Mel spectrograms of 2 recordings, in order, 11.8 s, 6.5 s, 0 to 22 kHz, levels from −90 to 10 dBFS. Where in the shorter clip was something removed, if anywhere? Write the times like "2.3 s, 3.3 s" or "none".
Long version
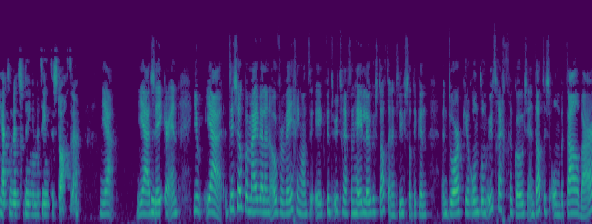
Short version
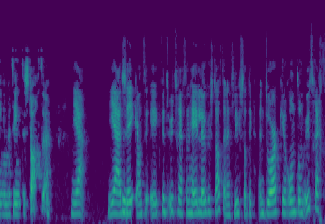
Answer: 2.7 s, 5.1 s

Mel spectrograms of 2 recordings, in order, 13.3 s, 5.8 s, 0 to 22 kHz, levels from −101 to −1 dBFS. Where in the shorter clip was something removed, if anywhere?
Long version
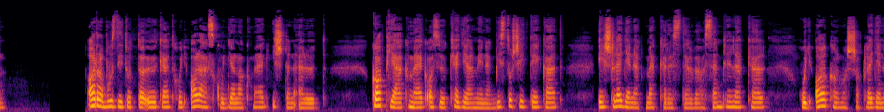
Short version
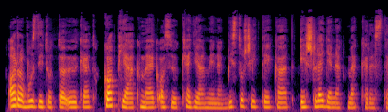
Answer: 1.4 s, 4.5 s

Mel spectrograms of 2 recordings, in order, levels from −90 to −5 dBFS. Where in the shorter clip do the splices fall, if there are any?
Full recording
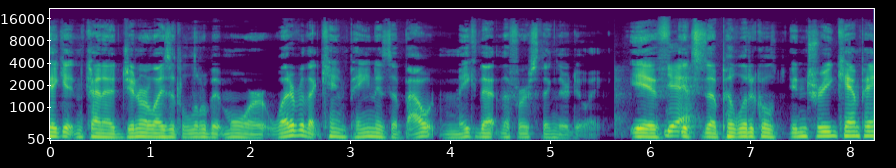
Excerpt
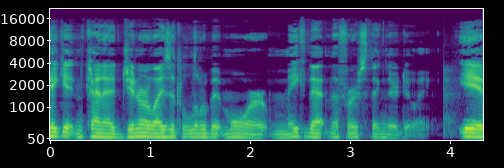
2.2 s

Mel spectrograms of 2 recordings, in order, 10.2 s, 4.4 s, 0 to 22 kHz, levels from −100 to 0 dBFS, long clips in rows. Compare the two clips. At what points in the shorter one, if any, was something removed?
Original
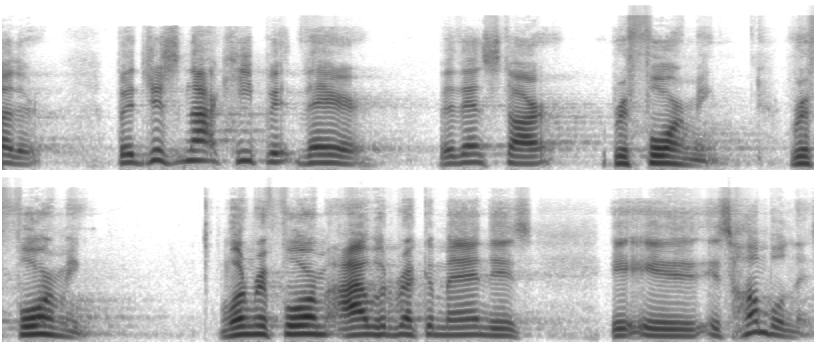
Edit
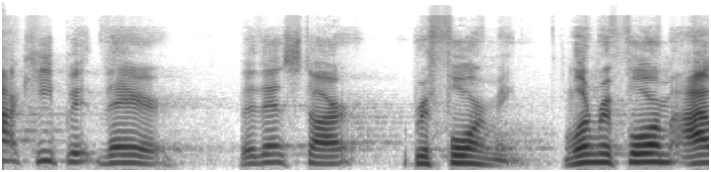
3.5 s

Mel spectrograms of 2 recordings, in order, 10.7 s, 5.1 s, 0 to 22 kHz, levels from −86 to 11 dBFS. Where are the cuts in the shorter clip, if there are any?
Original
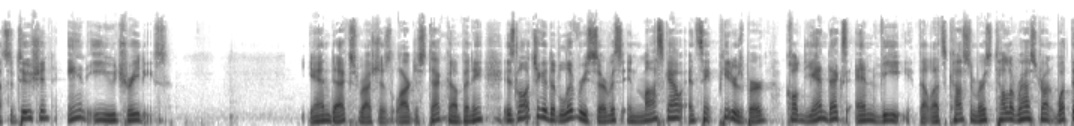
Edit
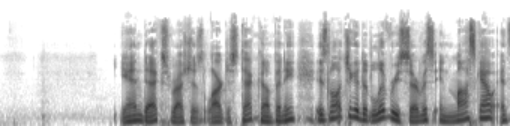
none

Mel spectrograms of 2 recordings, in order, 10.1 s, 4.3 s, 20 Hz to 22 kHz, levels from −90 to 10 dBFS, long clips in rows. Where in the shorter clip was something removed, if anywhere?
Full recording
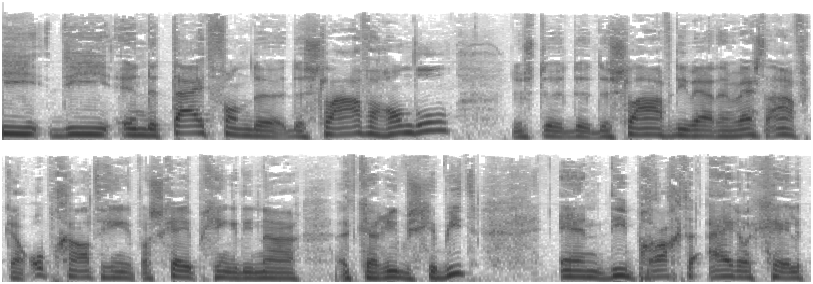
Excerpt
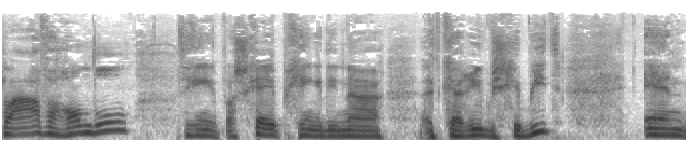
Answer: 1.1 s

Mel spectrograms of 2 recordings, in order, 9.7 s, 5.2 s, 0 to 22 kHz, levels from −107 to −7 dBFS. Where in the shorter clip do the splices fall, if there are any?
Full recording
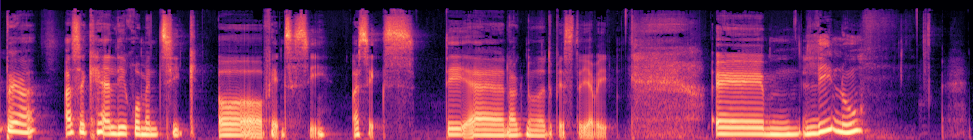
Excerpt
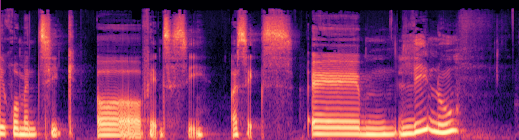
3.0 s

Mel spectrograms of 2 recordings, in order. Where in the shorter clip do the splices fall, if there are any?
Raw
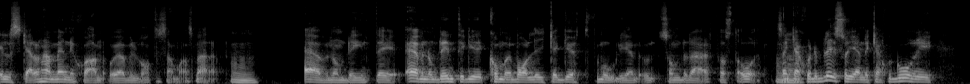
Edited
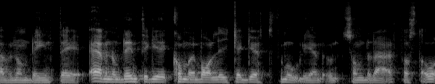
none

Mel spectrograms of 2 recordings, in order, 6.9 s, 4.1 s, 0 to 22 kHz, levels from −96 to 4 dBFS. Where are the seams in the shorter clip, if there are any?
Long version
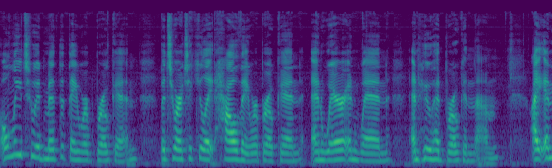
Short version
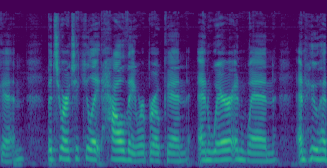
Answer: none

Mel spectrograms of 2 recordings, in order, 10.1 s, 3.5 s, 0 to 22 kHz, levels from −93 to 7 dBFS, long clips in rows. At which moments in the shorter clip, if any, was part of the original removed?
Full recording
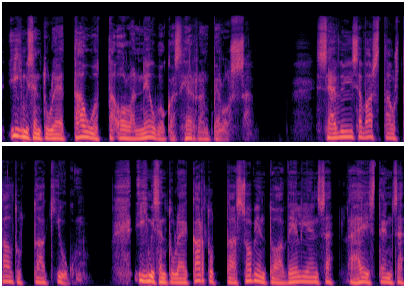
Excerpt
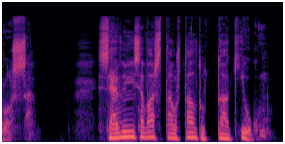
none

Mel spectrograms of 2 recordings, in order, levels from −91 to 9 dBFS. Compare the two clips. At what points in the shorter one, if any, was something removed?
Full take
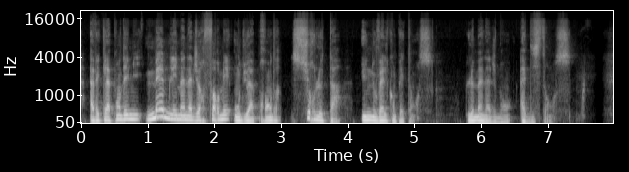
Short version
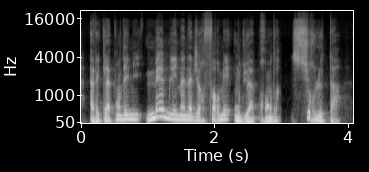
none

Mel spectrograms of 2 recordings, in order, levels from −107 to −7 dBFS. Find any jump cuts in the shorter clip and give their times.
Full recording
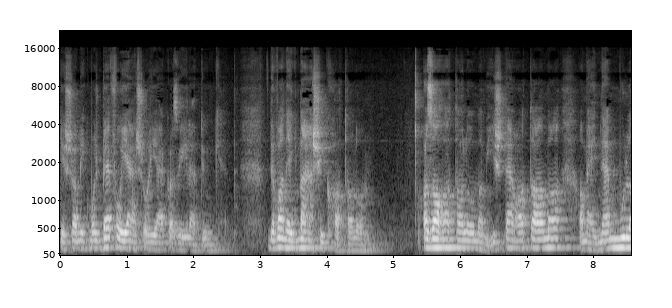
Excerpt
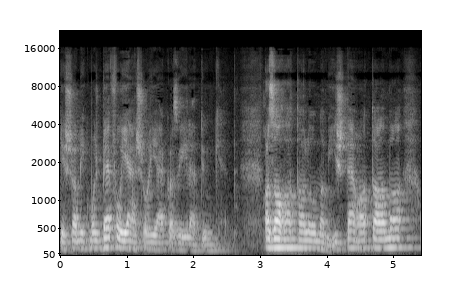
3.0 s

